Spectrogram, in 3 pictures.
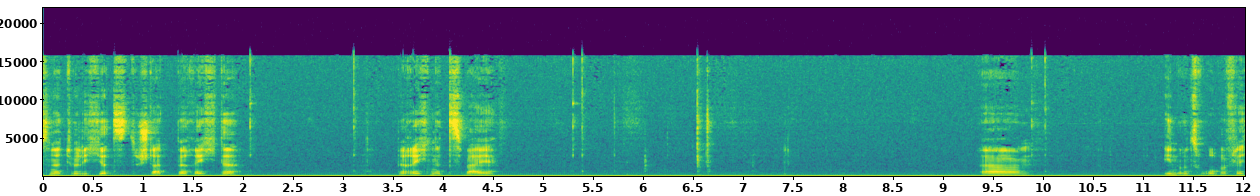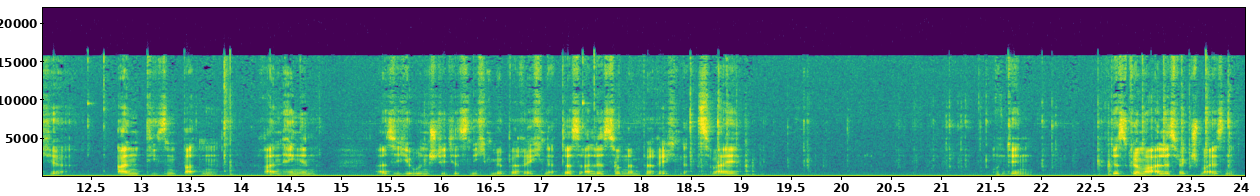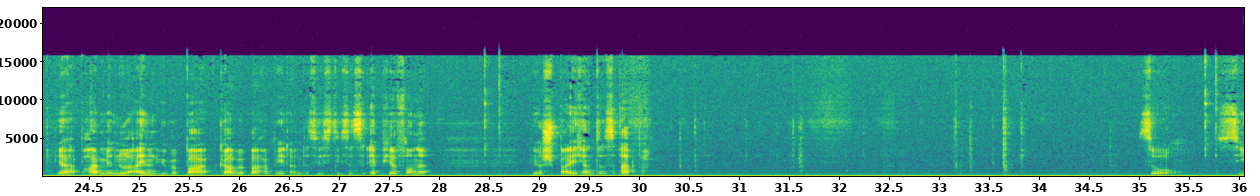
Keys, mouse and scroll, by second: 2.0-3.3 drag, 5.3 click, 6.5 e, 9.8 click, 12.4 click, 13.4-14.2 scroll down 4, 14.7 scroll down 2, 17.4 click, 18.5 2, 18.7 Right, 20.4 Delete, 22.8 BackSpace, 24.4-24.7 scroll down 2, 28.4 click, 30.5 alt+Tab, 33.1 Up, 33.6 Return, 35.6 click.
